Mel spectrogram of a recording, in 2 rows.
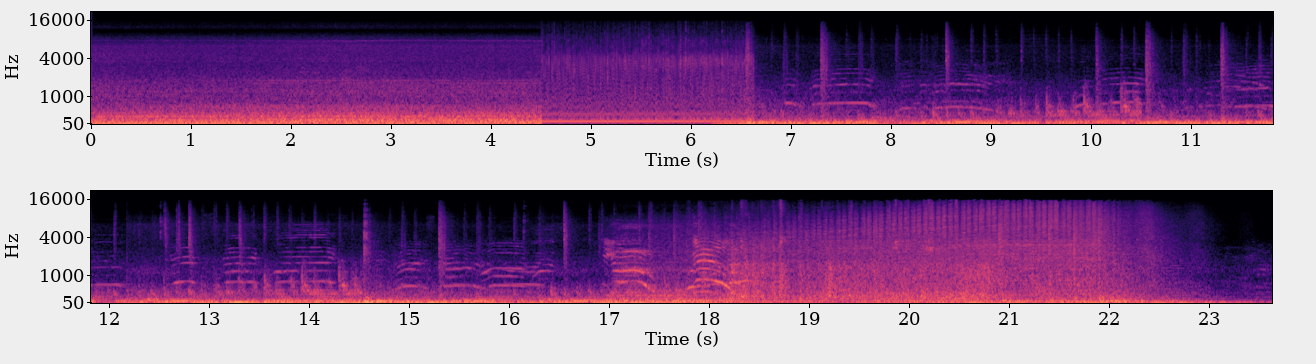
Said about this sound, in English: Palatka, Florida, and we're going to jump out of that aircraft today, a Kodiak, with our brothers in preparation of D-Day, 75th anniversary.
